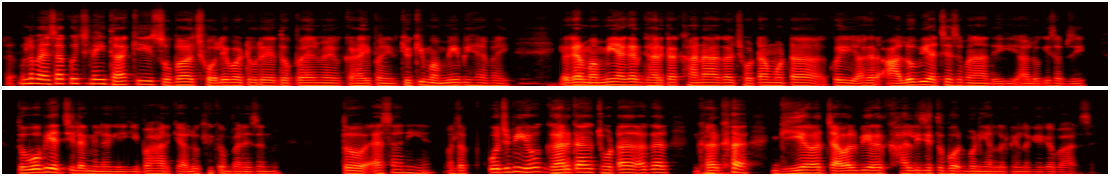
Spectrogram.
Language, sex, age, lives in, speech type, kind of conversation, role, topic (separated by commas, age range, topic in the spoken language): Hindi, male, 25-29, India, conversation, podcast, guest, Tumhare ghar mein khaane ke zariye kaunse sanskaar milte the, aur kaise?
